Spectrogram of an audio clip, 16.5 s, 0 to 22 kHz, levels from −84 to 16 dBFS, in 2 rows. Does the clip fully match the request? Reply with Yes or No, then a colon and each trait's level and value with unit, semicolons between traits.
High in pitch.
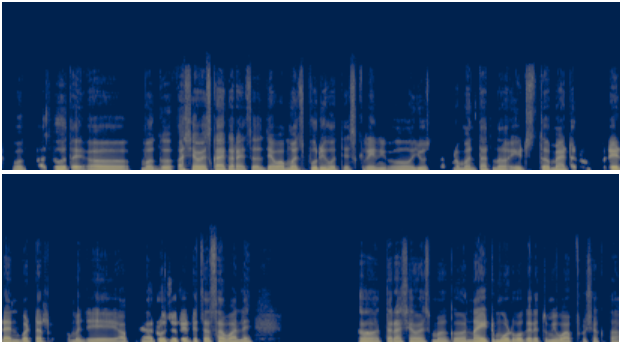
No: low, 115 Hz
